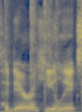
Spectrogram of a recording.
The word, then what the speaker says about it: Hedera helix: a beautiful Hedera helix, or what you call, the correct way to say it is Hedera helix.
